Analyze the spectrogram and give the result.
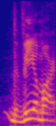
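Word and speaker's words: Via Maris: I think, I don't know if it's Mari or Mare, or, but the Via Mar, it's M-A-R-I-S, but I know the S is silent. I think it's called the Via Mar.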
